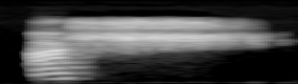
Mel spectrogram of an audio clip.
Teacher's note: Dia suaranya keluar dengan sempurna ya, Tidak ada bagian di mulut yang menghalangi keluarnya suara ketika melafazkan huruf shin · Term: rokhawah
